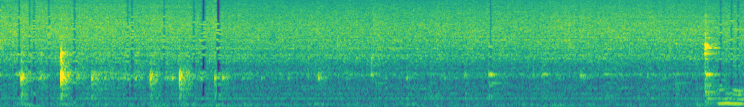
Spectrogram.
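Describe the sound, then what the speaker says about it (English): Garlic sizzles in a pan for cabbage soup while being stirred, a quiet steady frying hiss with scattered soft scrapes and taps of the spoon, fairly faint and close. "I'll add the garlic. Give it a mix around."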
